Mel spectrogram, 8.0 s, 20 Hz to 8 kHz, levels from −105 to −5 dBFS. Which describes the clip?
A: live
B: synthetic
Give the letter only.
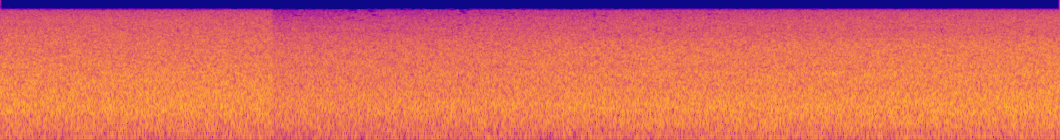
A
